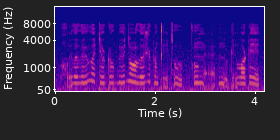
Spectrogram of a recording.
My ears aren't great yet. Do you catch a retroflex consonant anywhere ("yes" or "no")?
yes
